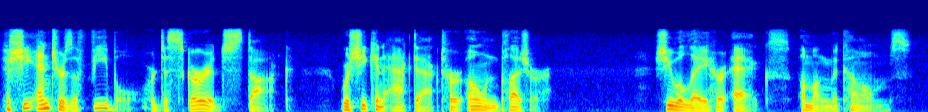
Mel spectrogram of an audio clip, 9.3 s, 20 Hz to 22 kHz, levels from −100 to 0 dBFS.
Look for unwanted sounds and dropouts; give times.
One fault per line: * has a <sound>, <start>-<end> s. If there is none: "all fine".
all fine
